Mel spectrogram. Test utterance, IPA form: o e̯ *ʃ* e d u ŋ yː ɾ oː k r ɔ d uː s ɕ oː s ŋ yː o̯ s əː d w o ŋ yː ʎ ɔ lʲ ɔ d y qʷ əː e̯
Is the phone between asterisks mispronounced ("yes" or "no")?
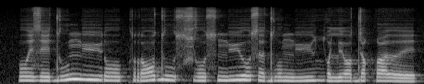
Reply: yes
